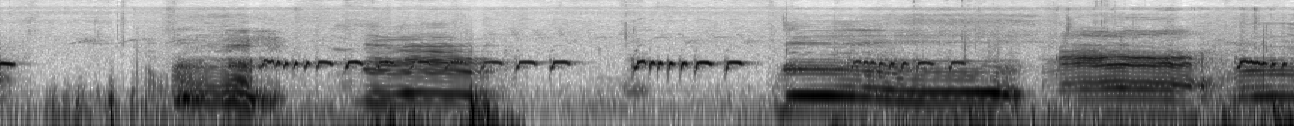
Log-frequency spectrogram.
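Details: Cows in a big herd heading neatly to the barn; drawn-out, deep, wavering moos from several animals follow one another, mixed with quick runs of sharp high chirps and a brief quiet gap.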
